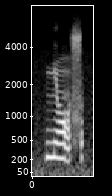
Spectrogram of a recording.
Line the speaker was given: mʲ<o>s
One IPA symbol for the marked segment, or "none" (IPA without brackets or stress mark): õ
